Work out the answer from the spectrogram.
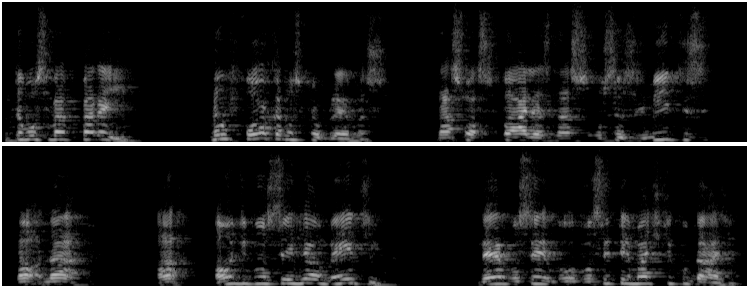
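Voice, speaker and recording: Middle-aged paulista man, high voice, motivational speaker, casual repetitive delivery, lo-fi recording. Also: animated, measured pace. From São Paulo, Brazil. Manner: conversational, repeats phrases and tags with "né". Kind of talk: motivational talk with personal anecdote. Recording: slightly dull lo-fi recording.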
